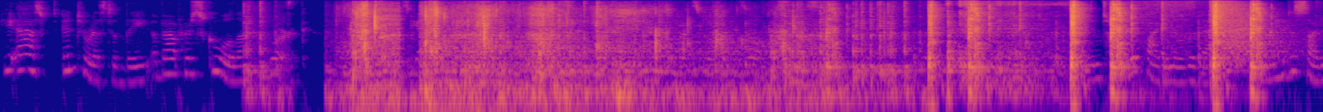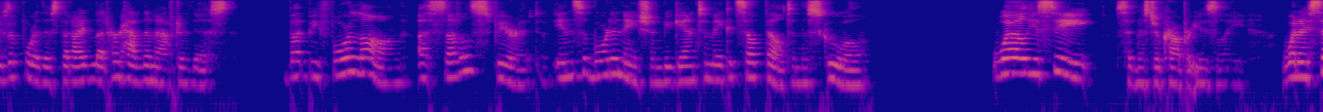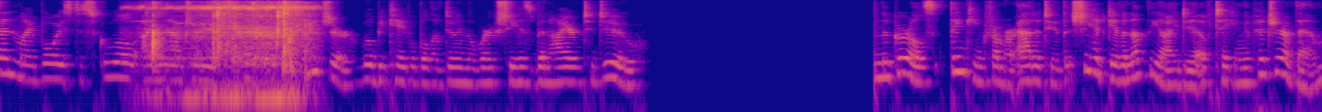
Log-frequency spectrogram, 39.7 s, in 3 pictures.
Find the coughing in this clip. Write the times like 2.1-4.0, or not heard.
not heard.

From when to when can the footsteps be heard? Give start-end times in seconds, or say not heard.
3.4-12.7, 27.6-29.6.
